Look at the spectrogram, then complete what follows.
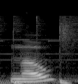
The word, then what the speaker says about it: mauve: It's pronounced Mao, Mo, as in lawn mow, and the mauve.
